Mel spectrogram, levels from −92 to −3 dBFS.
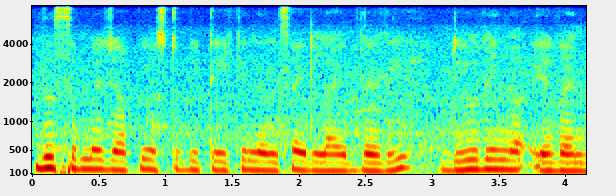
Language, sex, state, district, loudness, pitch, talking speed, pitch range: English, male, Karnataka, Bangalore, -16 LUFS, 160 Hz, 160 wpm, 145-170 Hz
